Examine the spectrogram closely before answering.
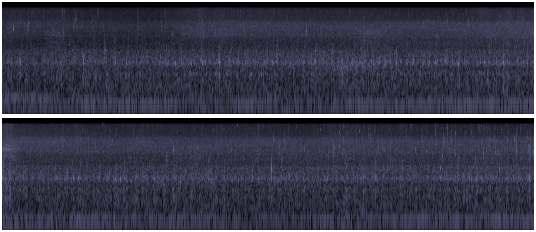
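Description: Breaded catfish fillets frying in hot oil in an electric deep fryer: steady sizzling and bubbling with fine crackles.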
